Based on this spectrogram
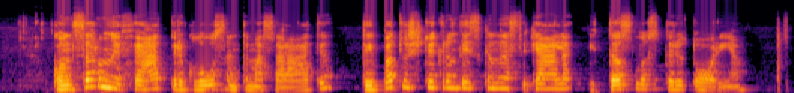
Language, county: Lithuanian, Tauragė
